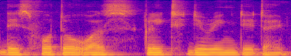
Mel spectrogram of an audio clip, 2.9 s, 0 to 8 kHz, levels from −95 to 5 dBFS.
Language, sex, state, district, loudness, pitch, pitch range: English, male, Assam, Sonitpur, -15 LUFS, 100 Hz, 95-100 Hz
